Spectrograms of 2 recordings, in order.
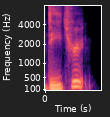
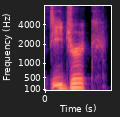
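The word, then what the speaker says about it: Deitrich: And then you said Dietrich? Yeah, I think it's Diedrich. I think that's how you say his name.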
